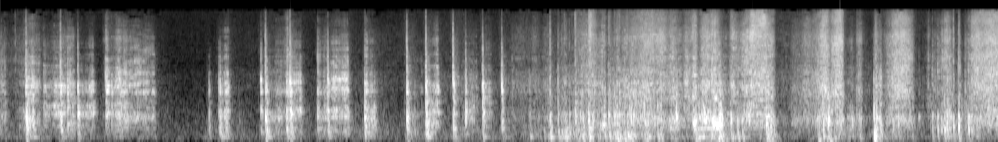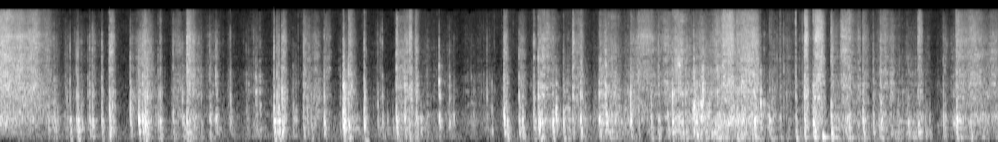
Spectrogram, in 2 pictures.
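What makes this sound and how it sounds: Long acrylic nails tap and scratch the lid and sides of a small brown kraft cardboard gift box held in both hands. Quick, dry, bright clicks come in dense bursts, broken by stretches of papery scraping and rubbing. There is almost no low end, and each tap dies away at once.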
